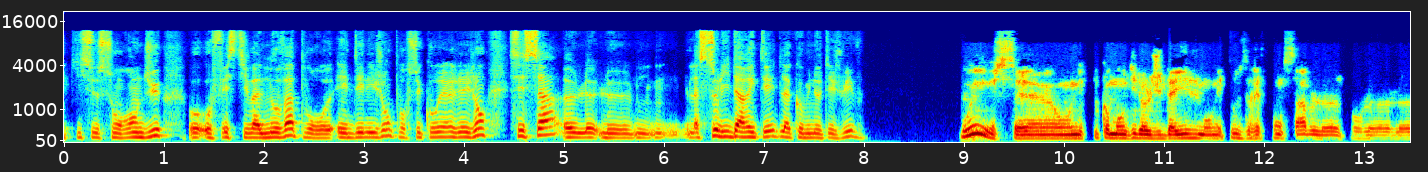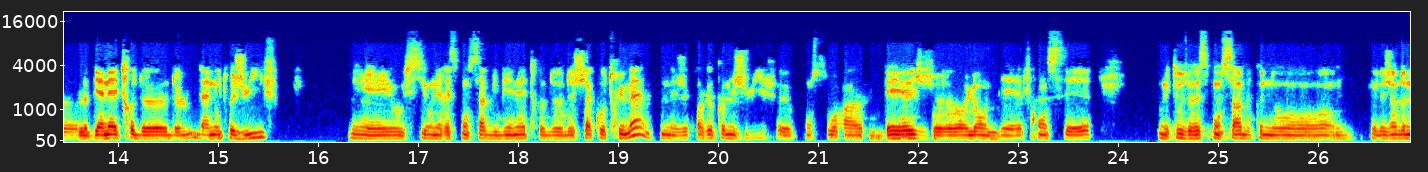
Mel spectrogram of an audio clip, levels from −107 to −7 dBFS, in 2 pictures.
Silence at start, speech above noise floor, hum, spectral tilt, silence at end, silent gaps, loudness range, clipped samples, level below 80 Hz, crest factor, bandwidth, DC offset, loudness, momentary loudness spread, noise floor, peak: 0 s; 66 dB; none; -5.5 dB/octave; 0 s; none; 6 LU; under 0.1%; -60 dBFS; 18 dB; 12.5 kHz; under 0.1%; -19 LUFS; 12 LU; -85 dBFS; 0 dBFS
